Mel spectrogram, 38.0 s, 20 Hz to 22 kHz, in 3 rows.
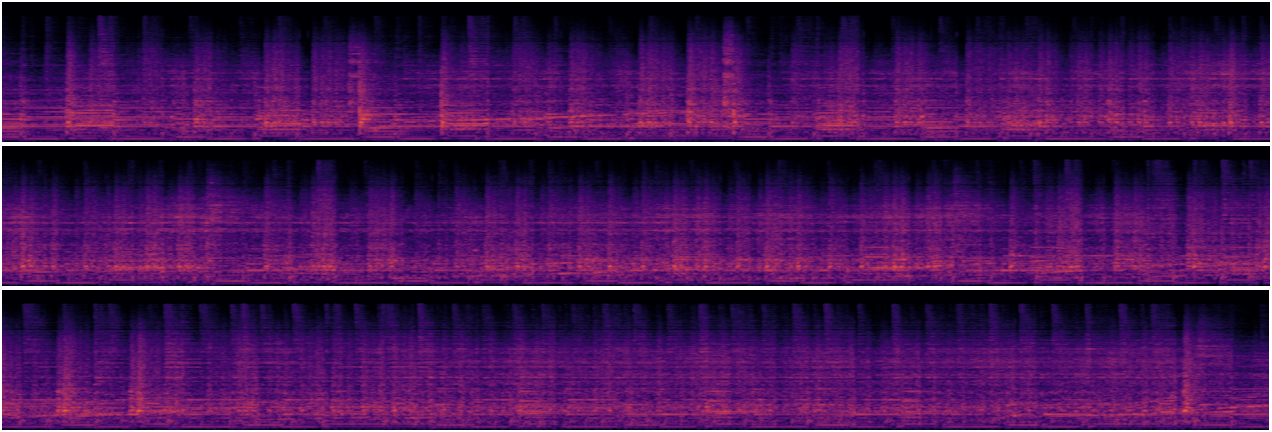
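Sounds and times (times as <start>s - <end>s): double bass notes: 0.0s - 38.0s
drum kit steady beat: 0.0s - 38.0s
keyboard: 0.0s - 38.0s.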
